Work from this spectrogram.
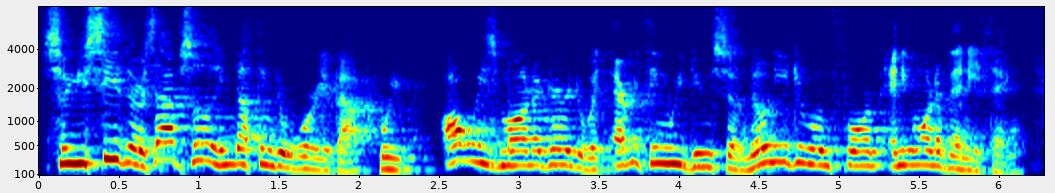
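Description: Casting: male reader putting on a bossy, chattering gnome girl, high and bright, storybook audiobook. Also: lively intonation, moderate pace, roomy sound. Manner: blunt, morbid, hasty chatter. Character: bossy 263-year-old female gnome girl.

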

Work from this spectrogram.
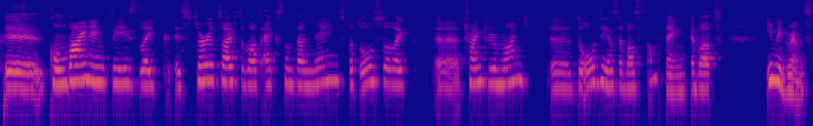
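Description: A woman speaks as a podcast interviewer in a slightly high voice. Her delivery is conversational and hesitant, building questions in short, halting phrases.

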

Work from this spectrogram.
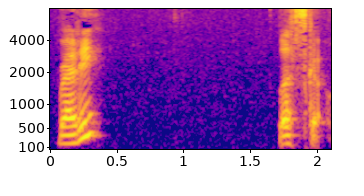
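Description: A woman's voice: takes it slowly, warm tone. A woman hosting a podcast, speaking from loose notes. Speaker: podcast host. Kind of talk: semi-scripted podcast presenting.

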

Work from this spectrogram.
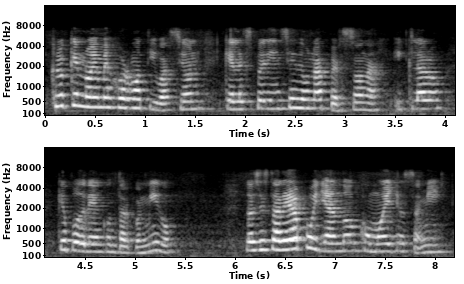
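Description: A woman with a high voice and a Mexican accent answers interview questions. The sound is echoey and somewhat dull, as if taped in a bare room. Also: brisk, slight background noise. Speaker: interview guest, model.

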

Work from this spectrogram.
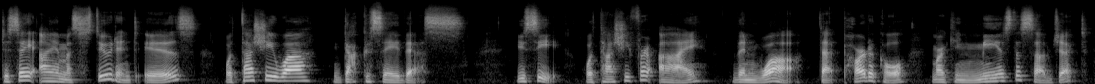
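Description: Man, from Canada, lively swooping pitch, upbeat scripted lesson narration. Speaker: language learner presenting a lesson.

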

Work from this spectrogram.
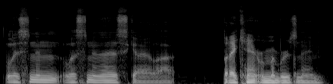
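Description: A young man hosting a solo podcast, talking in a flat, monotone voice that rambles, with lots of hesitation and filler words. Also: deep voice, quick pace, no room sound, studio quality. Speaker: podcast host. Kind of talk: casual solo podcast chat.

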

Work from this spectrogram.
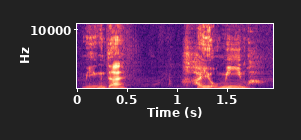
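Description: An actor playing a weary, stoic wartime official who has survived torture, in a Mandarin audio drama. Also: male voice, on the low side, big pitch swings, a little slow, fairly bright tone, husky, full character voice. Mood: recounting, puzzled.

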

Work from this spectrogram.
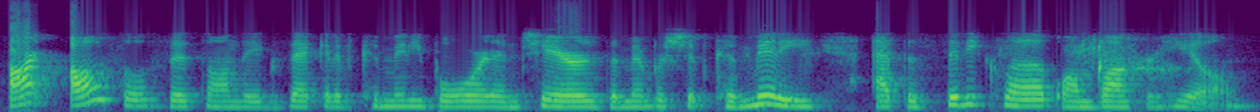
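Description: A woman hosting a business radio interview, with an energetic, promotional delivery. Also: lowish voice, fairly quick, narrow, tinny audio. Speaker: podcast host.

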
